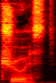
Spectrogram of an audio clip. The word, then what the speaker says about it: Trust: my monkey brain but in reality this bank is pronounced truest but back to the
